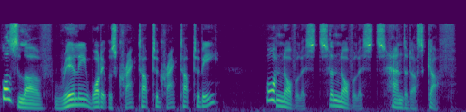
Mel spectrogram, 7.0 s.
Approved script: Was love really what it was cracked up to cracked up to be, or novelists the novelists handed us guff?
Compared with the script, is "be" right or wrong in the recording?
right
